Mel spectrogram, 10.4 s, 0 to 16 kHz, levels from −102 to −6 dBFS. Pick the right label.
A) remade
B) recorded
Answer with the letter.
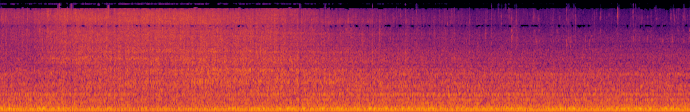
B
